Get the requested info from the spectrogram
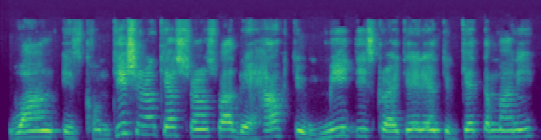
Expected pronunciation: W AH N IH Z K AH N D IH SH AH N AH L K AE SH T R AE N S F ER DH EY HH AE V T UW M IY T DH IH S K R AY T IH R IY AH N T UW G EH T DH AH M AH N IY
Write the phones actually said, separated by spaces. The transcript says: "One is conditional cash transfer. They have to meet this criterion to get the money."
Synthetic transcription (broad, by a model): W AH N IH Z K AH N D IH SH AH N AH L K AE S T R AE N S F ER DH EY HH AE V T UW M IY T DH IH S K R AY T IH R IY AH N T UW G EH T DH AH M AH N IY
